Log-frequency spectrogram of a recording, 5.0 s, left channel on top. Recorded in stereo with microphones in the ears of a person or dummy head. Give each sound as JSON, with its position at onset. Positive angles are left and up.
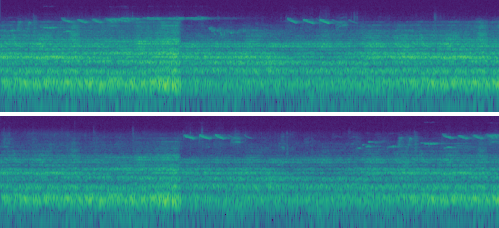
{"t": 0.0, "sound": "an aircraft", "side_deg": 60}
